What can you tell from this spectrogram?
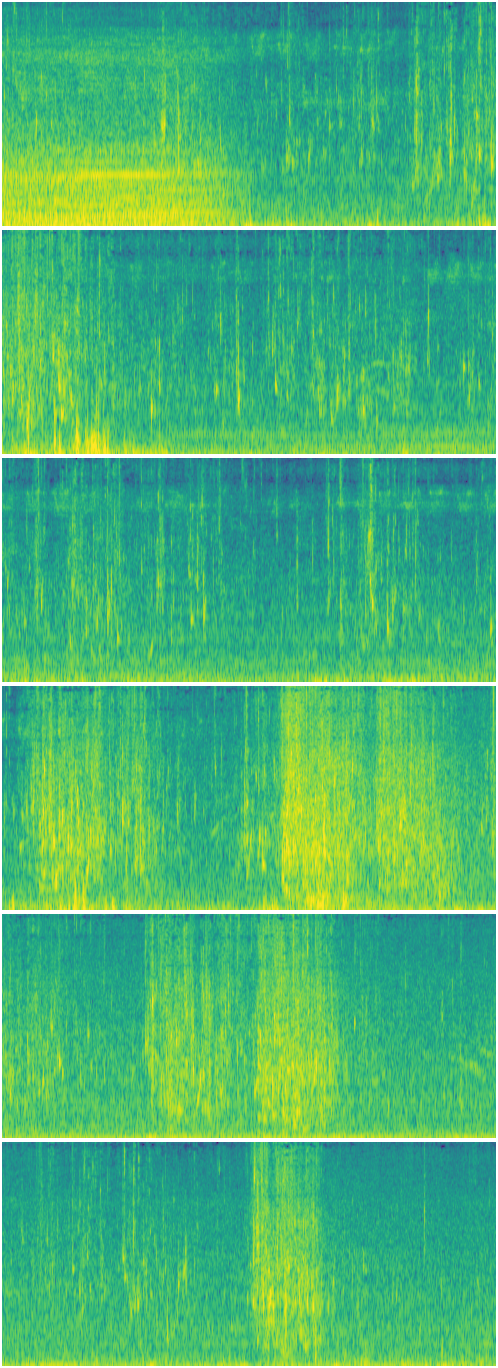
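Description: Low steady rumble of ships' engines across the water. A pitched engine drone cuts off about two seconds in. Several loud bursts of rushing noise come in the second half.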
